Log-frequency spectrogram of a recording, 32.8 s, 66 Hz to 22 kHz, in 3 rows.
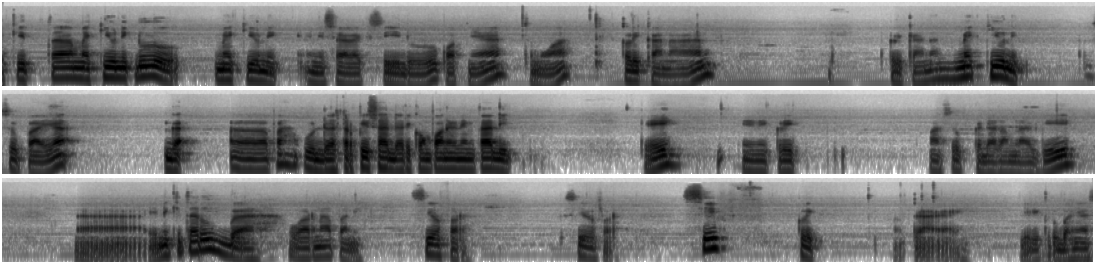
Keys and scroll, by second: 24.2 b, 31.0 space, 31.9 ↺.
